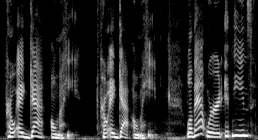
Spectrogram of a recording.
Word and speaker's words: proegeomai: This is how it’s pronounced, pro-e-ghe-omahi.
